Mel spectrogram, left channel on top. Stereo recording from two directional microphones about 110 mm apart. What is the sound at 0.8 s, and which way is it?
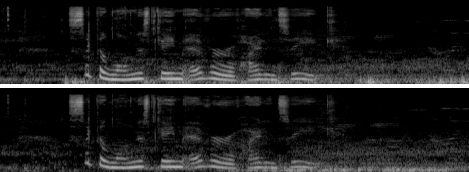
A woman's voice, 15° left (ahead or behind).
